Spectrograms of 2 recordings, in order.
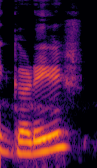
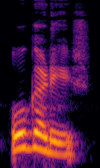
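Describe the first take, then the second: First: Calling a name across the yard, rising. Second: Louder call. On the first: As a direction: call out to him, first try. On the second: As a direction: call out harder when he doesn't answer. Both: Acted. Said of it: "मैंने आवाज लगाई".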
